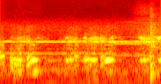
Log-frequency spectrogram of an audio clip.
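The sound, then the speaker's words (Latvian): A caller's radio set echoing the live broadcast back through a phone line into the studio: muffled, tinny, narrow-band voices and hum at a steady moderate level, with no clear words. “Lūgums izslēgt radioaparātu, lai neveidojas tā atbalsts ēterā.”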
